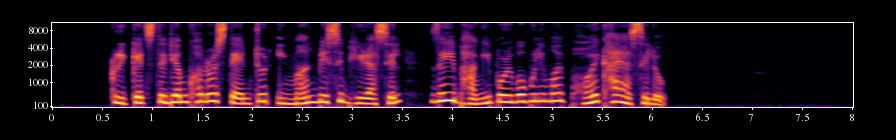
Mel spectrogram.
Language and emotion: Assamese, fearful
